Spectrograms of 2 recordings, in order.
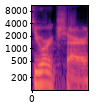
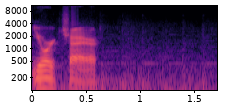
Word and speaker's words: Yorkshire: It's pronounced Yorkshire, not Yorkshire.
